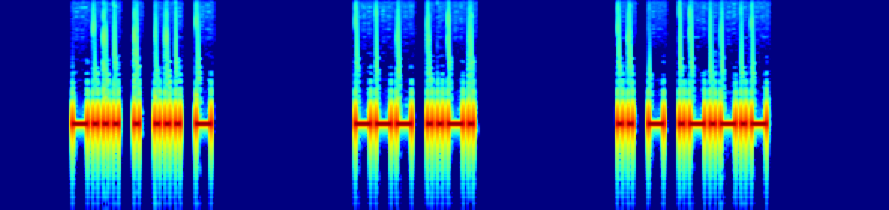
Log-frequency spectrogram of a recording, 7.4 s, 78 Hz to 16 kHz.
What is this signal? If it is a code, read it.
Morse code, heard as a keyed tone, about 28 wpm, 700 Hz. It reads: BEST OF IT.
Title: 4x Word-Spacing - Sentences from Top 400 Words - 28wpm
